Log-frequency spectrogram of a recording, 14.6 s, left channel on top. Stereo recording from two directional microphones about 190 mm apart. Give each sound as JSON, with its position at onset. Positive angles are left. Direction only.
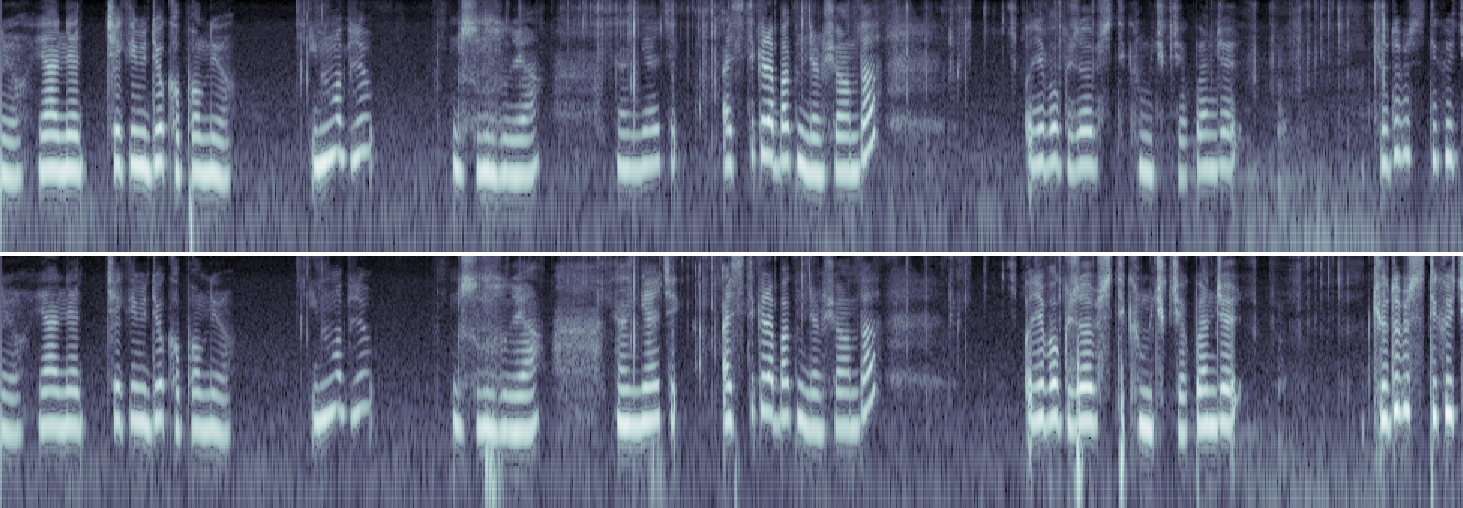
{"t": 0.0, "sound": "a woman's voice", "side_deg": -5}
{"t": 4.5, "sound": "speech", "side_deg": -15}
{"t": 7.0, "sound": "a sound", "side_deg": -40}
{"t": 7.4, "sound": "speech", "side_deg": -15}
{"t": 10.2, "sound": "speech", "side_deg": -35}
{"t": 12.5, "sound": "a sound", "side_deg": 0}
{"t": 13.7, "sound": "speech", "side_deg": -55}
